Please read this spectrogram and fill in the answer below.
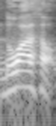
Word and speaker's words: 놓아서: 놓아서, 우리가 노하서라고 발음하지 않죠.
